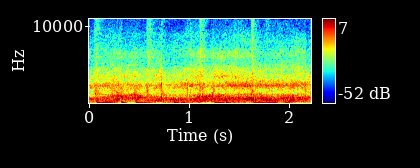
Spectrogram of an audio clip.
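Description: A backpack vacuum cleaner runs steadily with a loud broadband whoosh, while regular low thuds and scraping knocks repeat about every half second as the floor is cleaned.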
